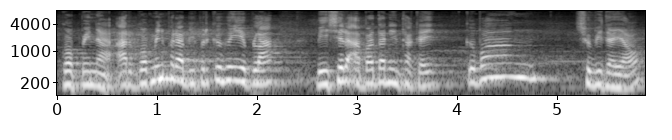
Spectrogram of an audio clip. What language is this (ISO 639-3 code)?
brx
